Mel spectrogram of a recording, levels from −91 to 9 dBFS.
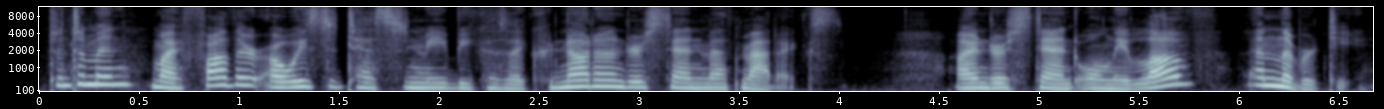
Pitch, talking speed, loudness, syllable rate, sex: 225 Hz, 160 wpm, -19 LUFS, 6.2 syllables/s, female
